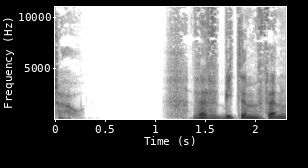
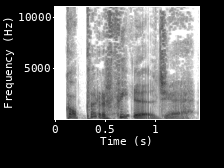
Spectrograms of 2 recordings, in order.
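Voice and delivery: sly hiss; 5 semitones higher, slower than usual. A narrator's reading. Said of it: "syknął wreszcie".

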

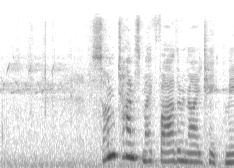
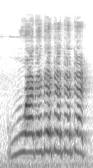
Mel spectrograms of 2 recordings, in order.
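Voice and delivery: much higher, louder rat-a-tat; woodpecker tapping; 13 semitones higher, 8 dB louder than usual. Retold or imitated. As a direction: rap it out like a woodpecker. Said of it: "and he goes".

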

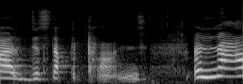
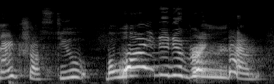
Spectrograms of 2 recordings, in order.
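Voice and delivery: ordinary talk

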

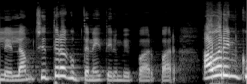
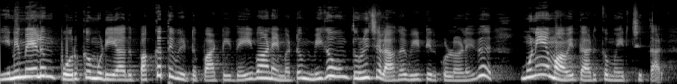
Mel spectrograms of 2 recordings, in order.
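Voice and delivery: usual speaking voice

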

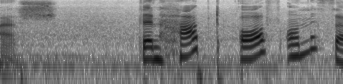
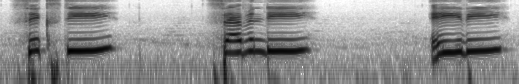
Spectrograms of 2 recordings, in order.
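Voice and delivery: excited counting; 9 semitones higher, 4 dB louder than usual. A narrator's reading. Child counting ants aloud.

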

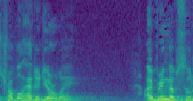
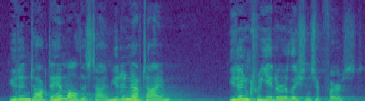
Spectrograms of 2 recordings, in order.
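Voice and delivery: usual speaking voice

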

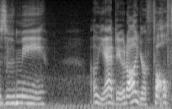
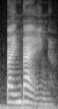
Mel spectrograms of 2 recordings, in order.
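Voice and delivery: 1 mock gunshot; 8 dB louder than usual. Imitates gunshots.

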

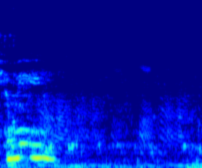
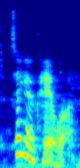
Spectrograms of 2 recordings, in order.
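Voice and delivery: normal talking voice

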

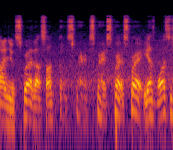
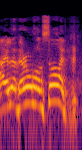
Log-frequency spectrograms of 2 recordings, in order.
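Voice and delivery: excited call; 10 semitones higher than usual. Real, not acted. Calling out a live attack.

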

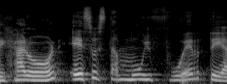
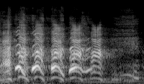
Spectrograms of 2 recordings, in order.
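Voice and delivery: high, loud burst of laughter; big laugh; 8 dB louder than usual. Real, not acted. Risa tras la cita. (carcajada aguda y fuerte)

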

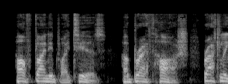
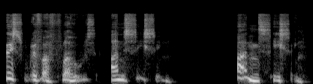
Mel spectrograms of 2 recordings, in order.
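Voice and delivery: put-on high, quavering plea of a frail old woman; desperate old woman pleading; 11 semitones higher, slower than usual. Old Maibi begging the spirits below for mercy, high desperate plea. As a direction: beg the spirits for mercy, rising to a cry.

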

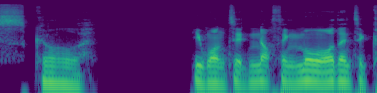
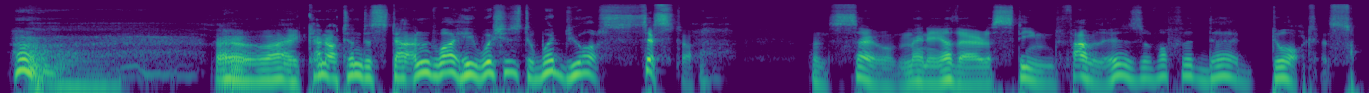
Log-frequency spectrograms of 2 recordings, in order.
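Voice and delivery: disdainful chieftain; 5 semitones higher than usual. Acted. Chieftain baffled by son's choice of bride, disdainful. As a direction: wonder aloud with weary snobbery.

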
